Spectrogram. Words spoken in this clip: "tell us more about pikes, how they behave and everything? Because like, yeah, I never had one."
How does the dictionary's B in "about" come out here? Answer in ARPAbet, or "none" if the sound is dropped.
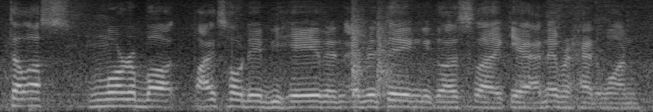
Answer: B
